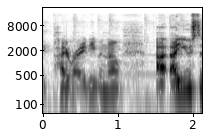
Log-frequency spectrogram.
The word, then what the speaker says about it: Pyrite: in pirate pirate pyrite however you want to pronounce it i'll say pyrite even though i used to say pyrete and so now i say pyrite i didn't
